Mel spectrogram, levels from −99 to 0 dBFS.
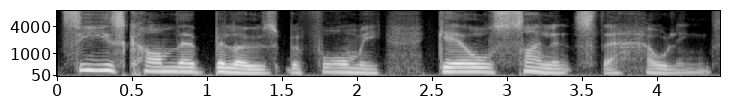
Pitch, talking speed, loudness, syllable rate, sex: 150 Hz, 135 wpm, -18 LUFS, 4.0 syllables/s, male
